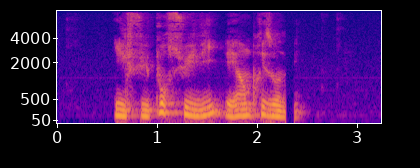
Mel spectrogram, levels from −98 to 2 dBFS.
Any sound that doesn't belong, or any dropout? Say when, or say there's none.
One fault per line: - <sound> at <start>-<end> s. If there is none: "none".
- dropout at 2.3-2.4 s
